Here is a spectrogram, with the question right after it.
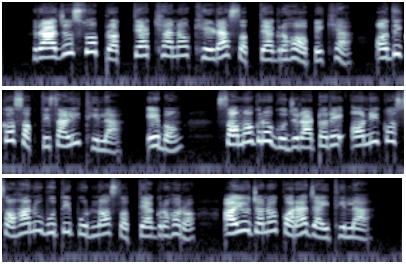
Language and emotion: Odia, neutral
